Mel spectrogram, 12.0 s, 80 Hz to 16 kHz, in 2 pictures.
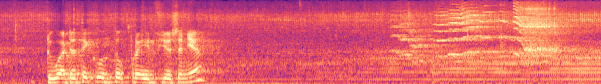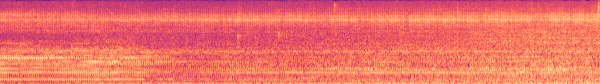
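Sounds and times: espresso machine pump running: 0:02.1 - 0:12.0.

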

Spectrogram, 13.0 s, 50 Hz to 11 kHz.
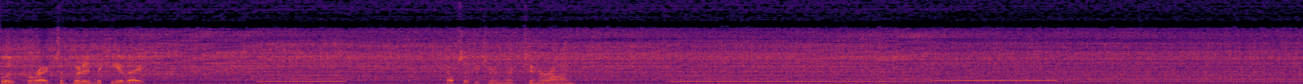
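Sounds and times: steady low hum: 0:00.0 - 0:13.0
wooden flute playing long note: 0:02.6 - 0:03.6, 0:06.6 - 0:13.0.

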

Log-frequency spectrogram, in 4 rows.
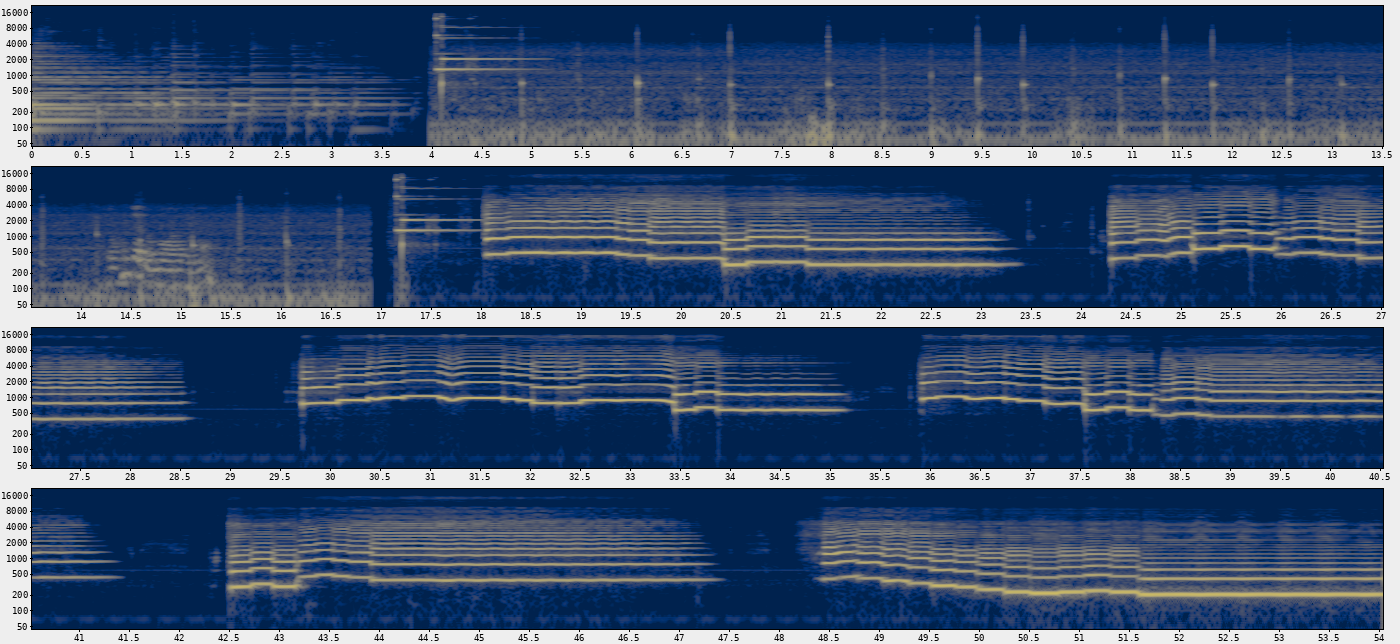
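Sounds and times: soprano saxophone phrases: 0:18.2 - 0:23.4, 0:24.3 - 0:28.6, 0:29.7 - 0:35.2, 0:35.9 - 0:41.4, 0:42.5 - 0:47.4, 0:48.3 - 0:54.0.

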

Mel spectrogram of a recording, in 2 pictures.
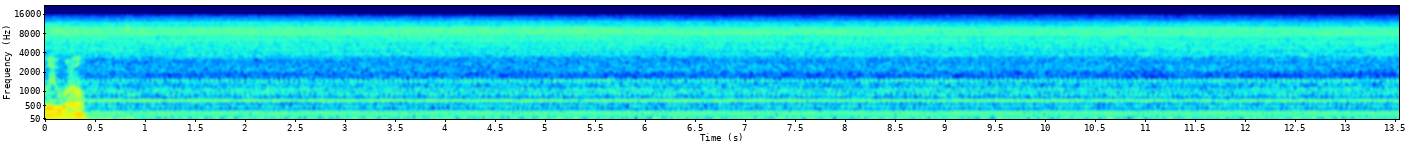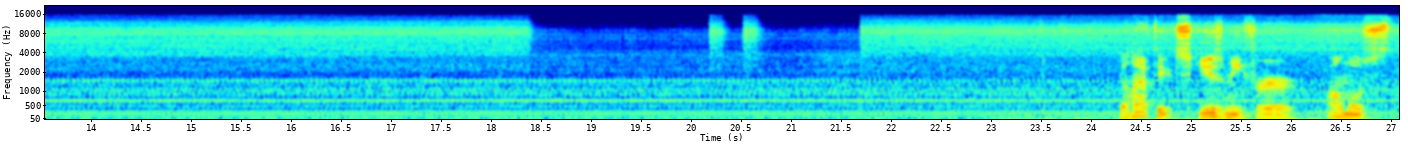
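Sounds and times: spray gun hissing: 0:21.7 - 0:24.3
steady hum: 0:22.9 - 0:27.0.

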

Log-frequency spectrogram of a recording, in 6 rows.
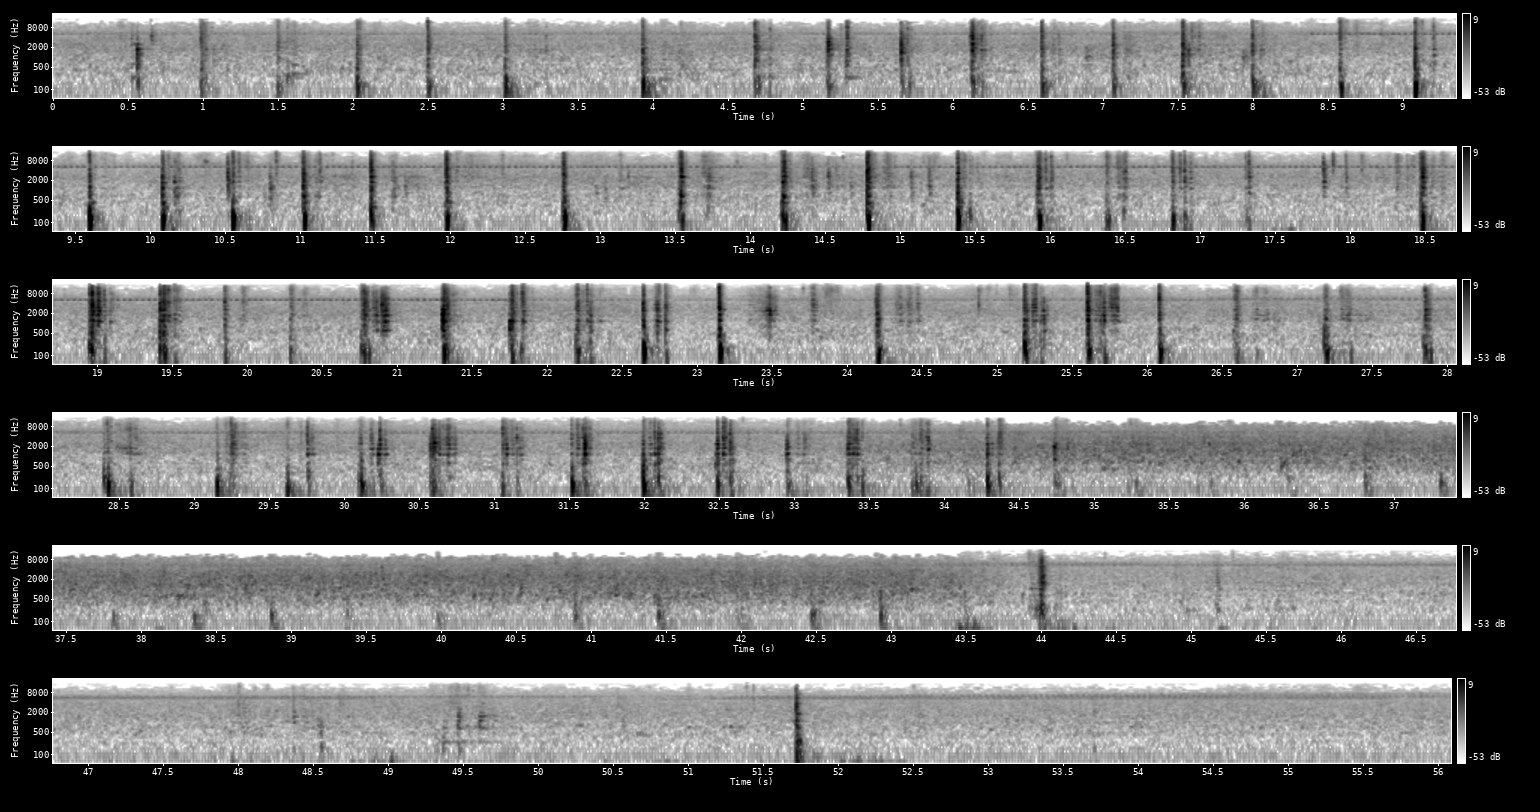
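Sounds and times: wooden pole knocking into soil: 0:03.9 - 0:40.1, 0:40.8 - 0:44.2.

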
